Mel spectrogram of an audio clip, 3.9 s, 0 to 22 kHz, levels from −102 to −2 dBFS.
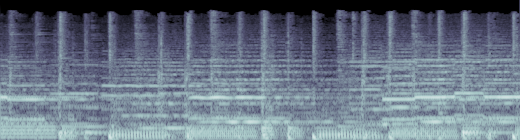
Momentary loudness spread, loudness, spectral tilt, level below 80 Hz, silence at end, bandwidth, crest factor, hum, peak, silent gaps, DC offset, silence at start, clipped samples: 6 LU; -20 LUFS; -5 dB/octave; -34 dBFS; 0 s; 16.5 kHz; 14 dB; none; -4 dBFS; none; 0.1%; 0 s; under 0.1%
